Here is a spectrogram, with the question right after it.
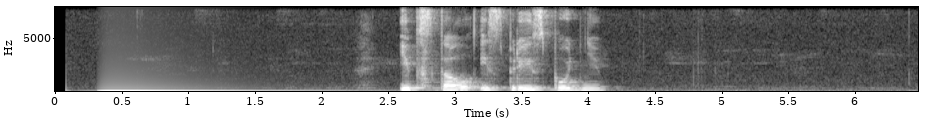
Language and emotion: Russian, neutral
